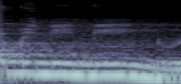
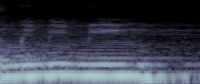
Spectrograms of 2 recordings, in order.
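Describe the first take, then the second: First: Said in the usual way. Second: Menininho clipped to mininim, last syllable dropped; mineiro clipped syllables. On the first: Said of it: "Ele não fala menininho". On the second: Shown as a demonstration. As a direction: swallow the end of menininho like a mineiro. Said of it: "ele suprime algumas sílabas".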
